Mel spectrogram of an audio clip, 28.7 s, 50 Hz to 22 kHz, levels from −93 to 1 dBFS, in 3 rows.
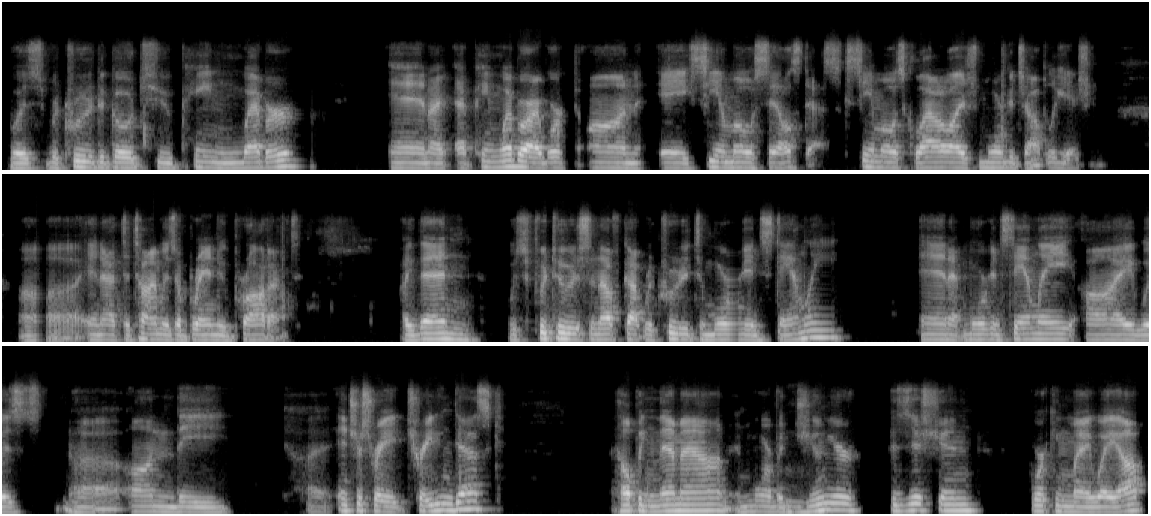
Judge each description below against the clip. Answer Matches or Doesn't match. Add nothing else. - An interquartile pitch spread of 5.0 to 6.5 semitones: Doesn't match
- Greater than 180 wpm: Doesn't match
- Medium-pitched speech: Doesn't match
